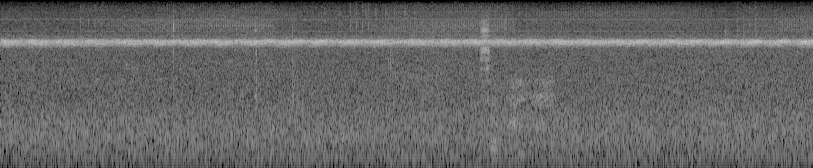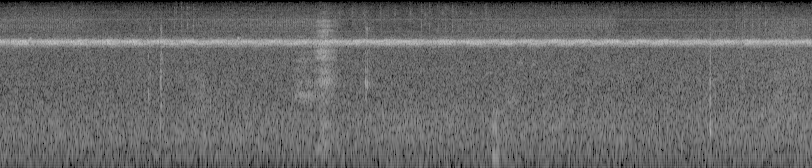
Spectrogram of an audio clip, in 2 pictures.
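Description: Insects trilling steadily at one unchanging high pitch over a faint outdoor hiss.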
